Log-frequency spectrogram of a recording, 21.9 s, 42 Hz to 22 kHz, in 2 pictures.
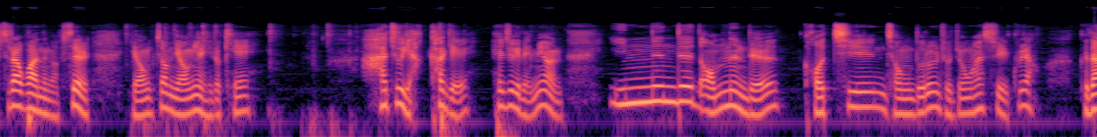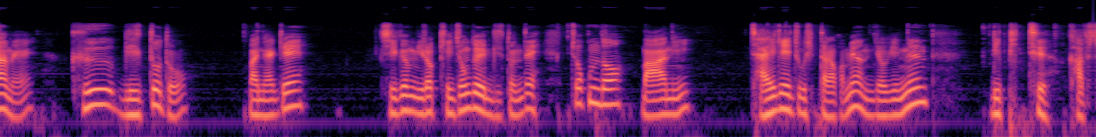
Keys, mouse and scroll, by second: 0.0 click, 1.4 click, 1.4 KP_Decimal, 1.4 KP_0, 1.8 KP_1, 2.1 Return, 2.9-3.6 typing, 3.6 Return, 3.6 click, 5.3 Return, 5.3 KP_1, 5.3 KP_0, 5.3 KP_Decimal, 8.8 middle click, 9.1 Return, 9.1 click, 9.1 KP_1, 9.1 KP_0, 9.1 KP_Decimal, 9.5-10.5 middle drag, 9.5 click, 9.5 KP_Decimal, 10.6 Return, 10.6 KP_1, 10.6 KP_0, 10.6 KP_Decimal, 12.0 Return, 12.0-13.3 typing, 12.8 Return, 13.3 click, 14.4 Return, 14.4 click, 16.5 click, 18.5 click, 20.8-21.9 typing, 21.2 Caps_Lock.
